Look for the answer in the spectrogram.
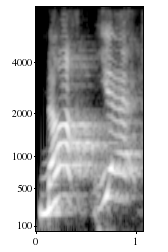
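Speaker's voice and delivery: high, loud short shout; shouting Bogus. Acted. Farmer Bogus shouting back to Bean. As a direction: shout it over the engine. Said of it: "shouted Bogus".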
